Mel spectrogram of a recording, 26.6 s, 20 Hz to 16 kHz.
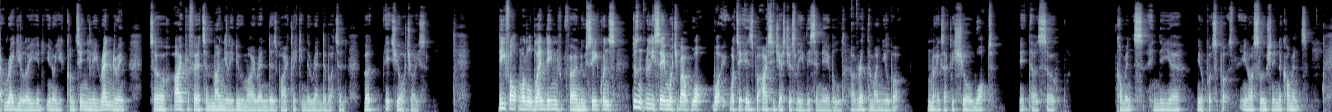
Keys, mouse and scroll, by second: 12.7 click, 14.7 click, 15.3 click, 17.0 click.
